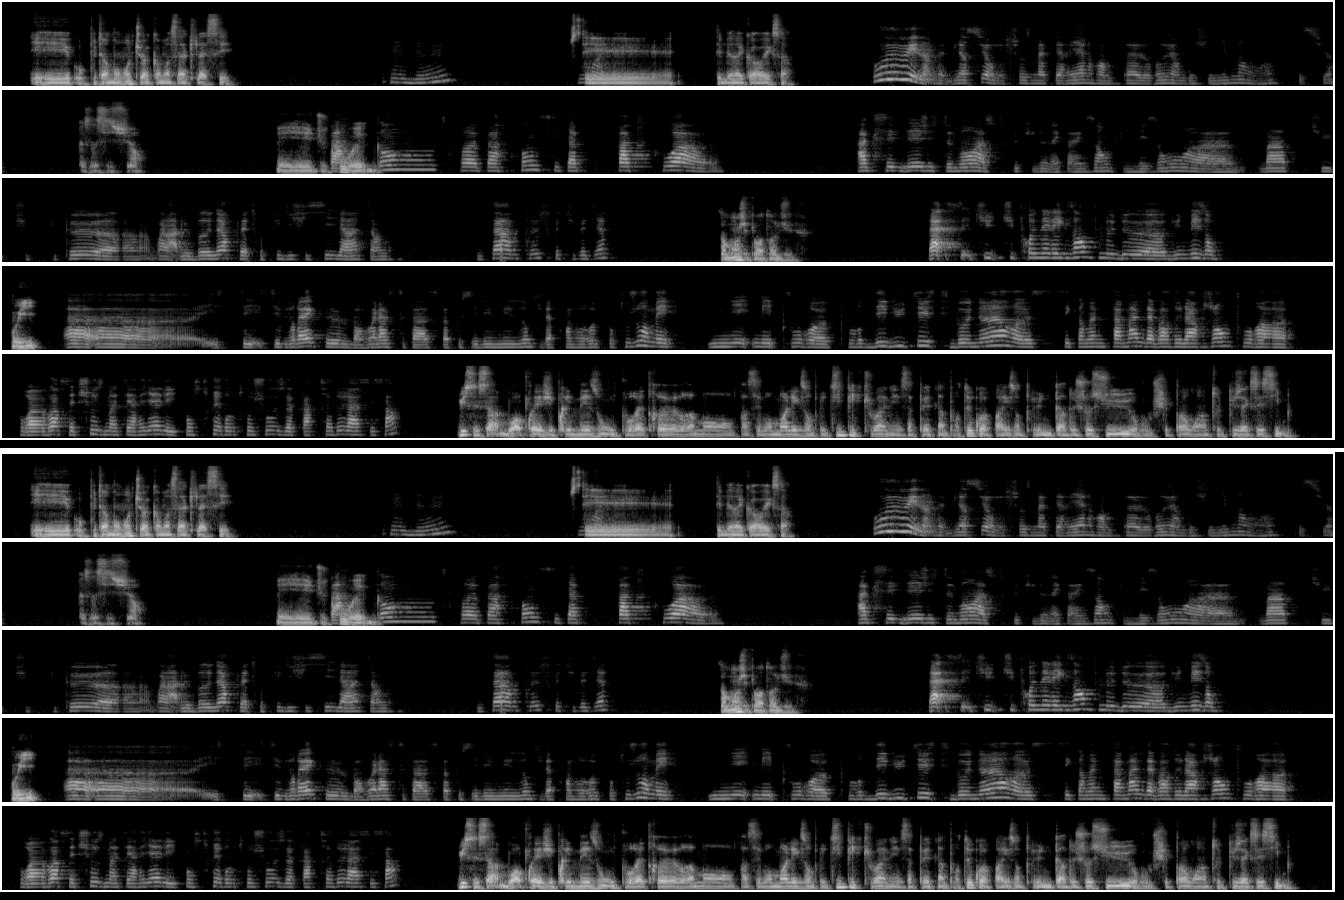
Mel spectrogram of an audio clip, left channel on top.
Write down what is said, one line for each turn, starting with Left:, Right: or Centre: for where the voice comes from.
Right: Et au bout d'un moment, tu vas commencer à te lasser.
Left: mhm,
Right: C'est,
Left: ouais.
Right: t'es bien d'accord avec ça?
Left: Oui, oui, non, mais bien sûr, les choses matérielles rendent pas heureux indéfiniment, hein, c'est sûr,
Right: Ça, c'est
Left: c'est
Right: sûr.
Left: sûr.
Right: Mais du coup,
Left: Par
Right: ouais,
Left: contre, euh, par contre, si t'as pas de quoi euh, accéder justement à ce que tu donnais comme exemple, une maison, euh, bah tu, tu, tu peux, euh, voilà, le bonheur peut être plus difficile à atteindre. C'est ça un peu ce que tu veux dire?
Right: comment j'ai pas entendu?
Left: Bah, c'est- tu, tu prenais l'exemple de, euh, d'une maison.
Right: Oui.
Left: Heu et c'est c'est vrai que, bah, voilà, c'est pas c'est pas posséder une maison qui va te rendre heureux pour toujours, mais mais mais pour, heu, pour débuter ce bonheur, heu, c'est quand même pas mal d'avoir de l'argent pour, heu, pour avoir cette chose matérielle et construire autre chose à partir de là, c'est ça?
Right: Oui, c'est ça. Bon, après, j'ai pris maison pour être euh, vraiment, enfin, c'est vraiment l'exemple typique, tu vois, mais ça peut être n'importe quoi. Par exemple, une paire de chaussures ou, je sais pas, moi, un truc plus
Left: Mmh.
Right: accessible.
